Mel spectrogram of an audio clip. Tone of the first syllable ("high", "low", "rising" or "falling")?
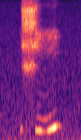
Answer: rising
